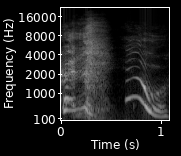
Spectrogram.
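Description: A person sneezes once, close and sharp, and a short spoken reaction follows right after.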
